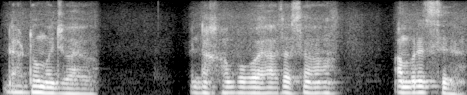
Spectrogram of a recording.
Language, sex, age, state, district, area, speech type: Sindhi, male, 30-45, Maharashtra, Thane, urban, spontaneous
